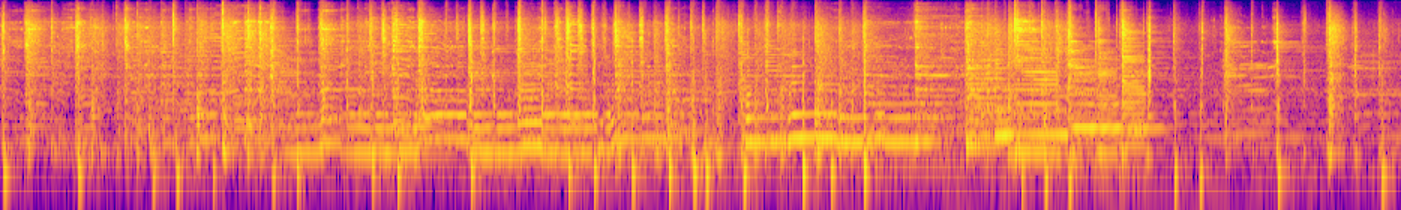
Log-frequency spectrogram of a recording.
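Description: Instrumental break of a blues-folk song: several acoustic guitars strumming a steady rhythm while a saxophone plays a solo line of held, bending notes. Near the end the saxophone drops out, leaving the strummed guitars.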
